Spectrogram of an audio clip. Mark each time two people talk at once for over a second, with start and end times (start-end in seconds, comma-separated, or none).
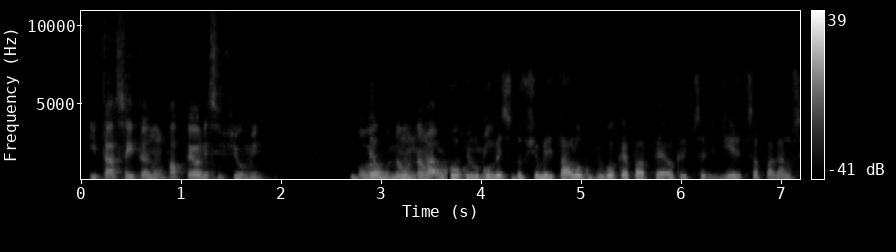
2.7-4.2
